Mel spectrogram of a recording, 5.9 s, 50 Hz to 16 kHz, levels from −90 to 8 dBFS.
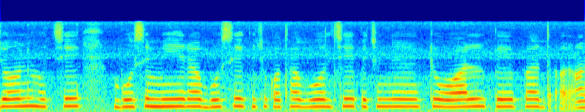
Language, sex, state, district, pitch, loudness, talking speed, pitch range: Bengali, female, West Bengal, Paschim Medinipur, 235 Hz, -15 LUFS, 145 wpm, 230-240 Hz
